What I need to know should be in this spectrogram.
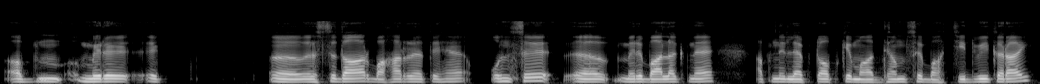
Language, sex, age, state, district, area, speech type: Hindi, male, 45-60, Madhya Pradesh, Bhopal, urban, spontaneous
